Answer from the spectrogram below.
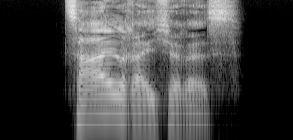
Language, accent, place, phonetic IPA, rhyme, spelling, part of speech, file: German, Germany, Berlin, [ˈt͡saːlˌʁaɪ̯çəʁəs], -aːlʁaɪ̯çəʁəs, zahlreicheres, adjective, De-zahlreicheres.ogg
- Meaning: strong/mixed nominative/accusative neuter singular comparative degree of zahlreich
